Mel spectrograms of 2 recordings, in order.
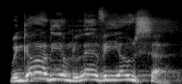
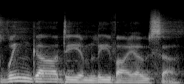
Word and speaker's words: Wingardium Leviosa: Wingardium leviosa, he shouted, waving his long arms like a windmill. You're saying it wrong. Harry heard Hermione snap. It's wing guardium leviosa. Make the gar nice and long.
